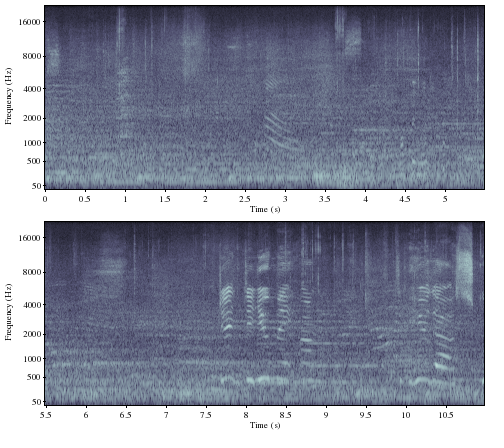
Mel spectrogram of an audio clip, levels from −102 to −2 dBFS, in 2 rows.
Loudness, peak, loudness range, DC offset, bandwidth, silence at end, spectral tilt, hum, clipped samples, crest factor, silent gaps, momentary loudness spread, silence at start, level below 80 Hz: -31 LUFS; -6 dBFS; 6 LU; under 0.1%; over 20 kHz; 0 s; -2 dB/octave; none; under 0.1%; 26 dB; none; 11 LU; 0 s; -56 dBFS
